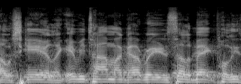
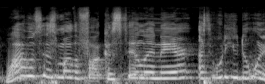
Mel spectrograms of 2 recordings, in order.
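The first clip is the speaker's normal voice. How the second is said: much higher, stretched outrage; shocked high. Retold or imitated. Comic catching tall friend lingering in bathroom, shocked high. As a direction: act baffled, pitch way up.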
